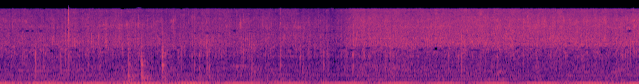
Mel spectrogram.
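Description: Kebab wraps frying in margarine on a nonstick grill pan: a steady sizzle with a few faint crackles, growing a little louder about halfway through.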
